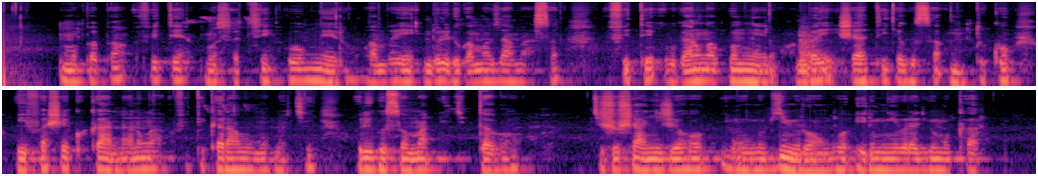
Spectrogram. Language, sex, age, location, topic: Kinyarwanda, male, 18-24, Kigali, health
